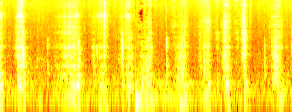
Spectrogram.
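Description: A small, solid orange piece of dry soap is held in the hand and scraped repeatedly with a metal carving blade over a pile of shavings. About nine dry, raspy scraping strokes are heard, each a short burst of gritty broadband friction with a bright, hissy top and a soft low thud, separated by brief quiet pauses.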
